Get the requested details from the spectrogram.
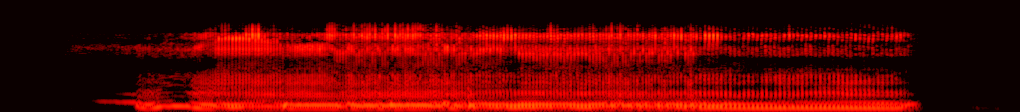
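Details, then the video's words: Loud humanlike snoring from a sleeping Labrador Retriever: one deep vibrating snore of about four seconds, rough and droning, starting and ending sharply in a quiet indoor space. "Лабрадор храпит как человек.Очень громко"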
